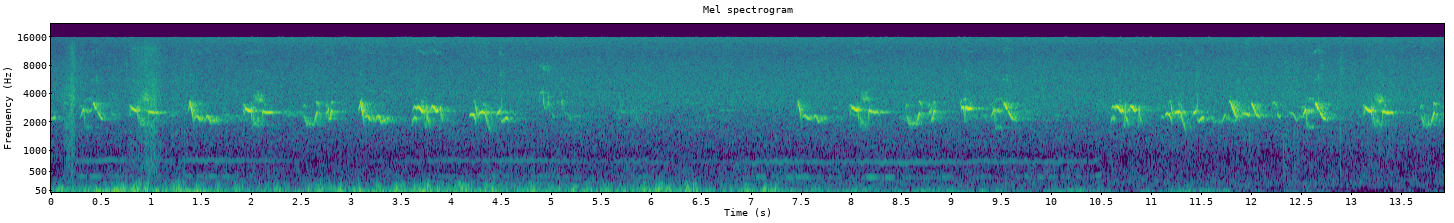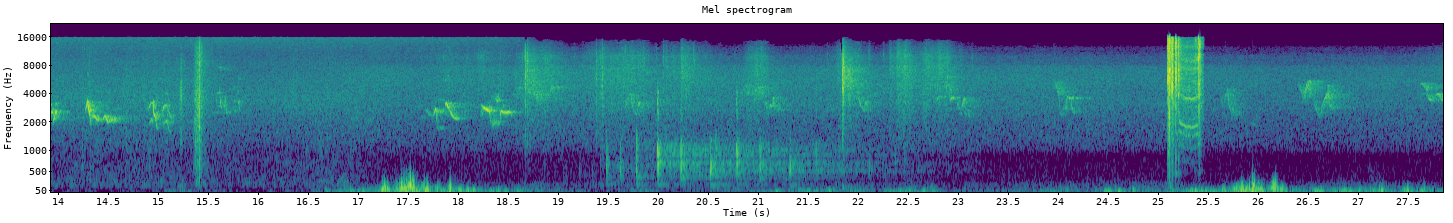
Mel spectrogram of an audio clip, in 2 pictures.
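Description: Small birds chirping in quick repeated phrases, busiest in the first ten seconds. A low rumble runs underneath at first, and a couple of dull thumps come later.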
